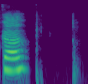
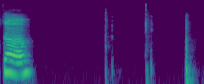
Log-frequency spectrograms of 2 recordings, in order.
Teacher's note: su caracterización fonológica Será que es una consonante oclusiva sorda velar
